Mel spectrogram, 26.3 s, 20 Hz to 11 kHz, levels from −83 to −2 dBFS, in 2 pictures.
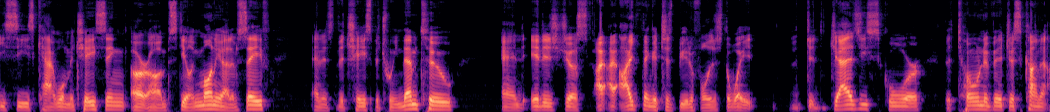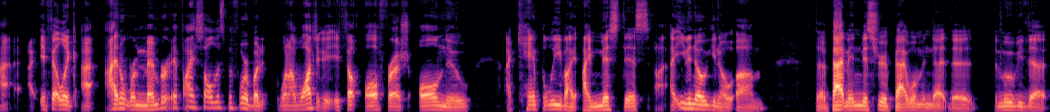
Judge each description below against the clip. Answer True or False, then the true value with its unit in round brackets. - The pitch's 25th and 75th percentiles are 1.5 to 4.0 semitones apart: True (3.7 semitones)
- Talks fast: True (210 wpm)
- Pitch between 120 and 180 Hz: False (105 Hz)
